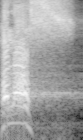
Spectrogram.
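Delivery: imitating a wife shouting at her husband; wife's shout. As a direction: bark the order like a furious wife. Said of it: "Dia bilang gini".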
